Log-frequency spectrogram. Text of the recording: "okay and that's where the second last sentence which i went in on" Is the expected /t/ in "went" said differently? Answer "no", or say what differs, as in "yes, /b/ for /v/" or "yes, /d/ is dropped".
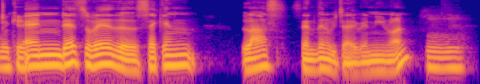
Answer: yes, /t/ is dropped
